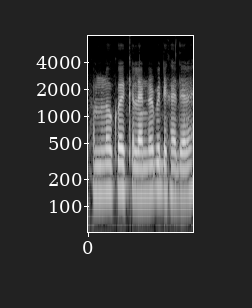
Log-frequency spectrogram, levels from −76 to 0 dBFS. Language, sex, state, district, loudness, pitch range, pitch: Hindi, male, Arunachal Pradesh, Lower Dibang Valley, -15 LUFS, 135-145 Hz, 145 Hz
